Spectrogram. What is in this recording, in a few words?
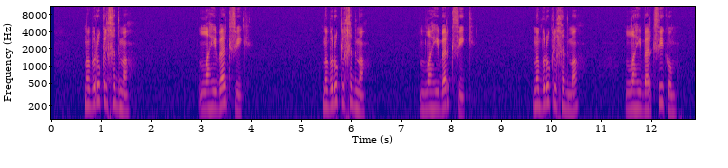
greeting job, arabic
